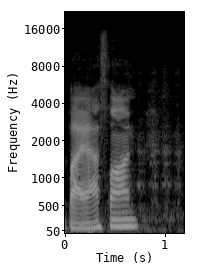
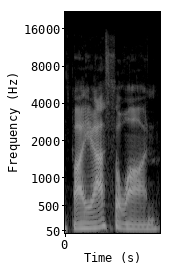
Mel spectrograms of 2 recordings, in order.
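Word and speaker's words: biathlon: I watched a little bit of the bialon or as the uh the announcers called it, the bialon with all the athletes. Um, that's one of my pet peeves when people add syllables to words like that.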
